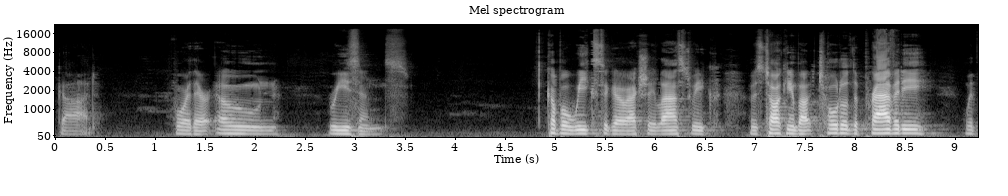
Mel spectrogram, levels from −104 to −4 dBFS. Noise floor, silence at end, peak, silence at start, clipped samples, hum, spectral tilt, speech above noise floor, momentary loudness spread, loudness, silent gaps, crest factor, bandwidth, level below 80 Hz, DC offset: -62 dBFS; 0 s; -2 dBFS; 0.05 s; under 0.1%; none; -6.5 dB/octave; 40 dB; 18 LU; -22 LUFS; none; 22 dB; 15 kHz; -52 dBFS; under 0.1%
